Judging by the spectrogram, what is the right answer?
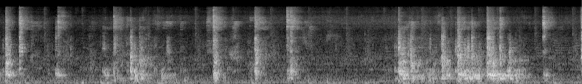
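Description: Metal ladle scraping and knocking against a frying pan as thick masala is stirred, in irregular clanks with a denser run of scraping near the end.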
